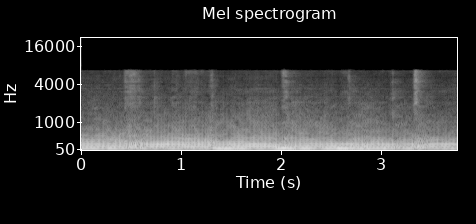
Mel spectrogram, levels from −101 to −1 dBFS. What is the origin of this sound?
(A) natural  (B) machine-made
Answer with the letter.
B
